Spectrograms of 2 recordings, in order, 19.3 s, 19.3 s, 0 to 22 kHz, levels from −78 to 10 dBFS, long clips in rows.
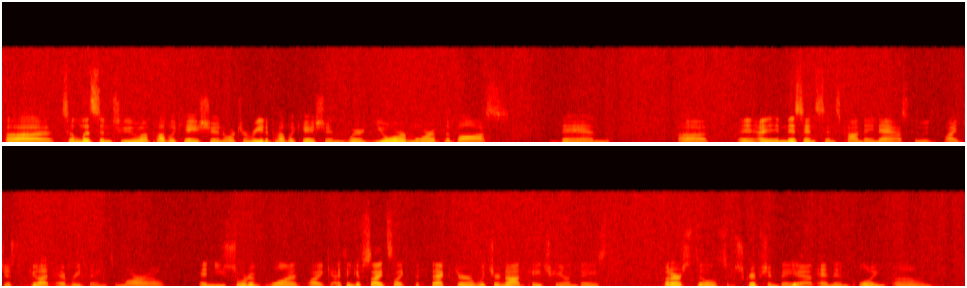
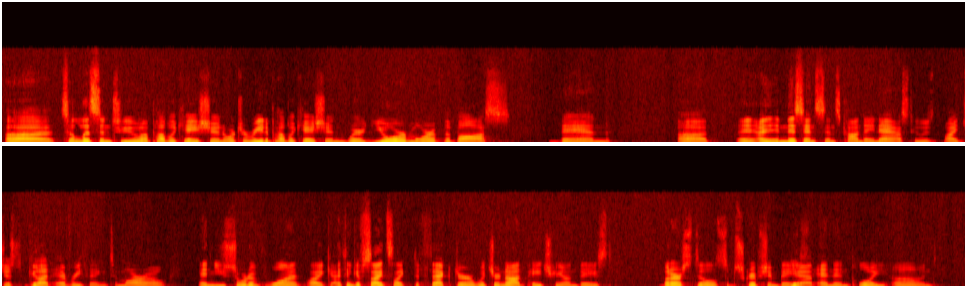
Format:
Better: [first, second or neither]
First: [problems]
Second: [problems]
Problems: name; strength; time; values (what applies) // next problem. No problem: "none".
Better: second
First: hiss; loud; throughout; 8 dB below the speech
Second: hiss; faint; throughout; 20 dB below the speech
